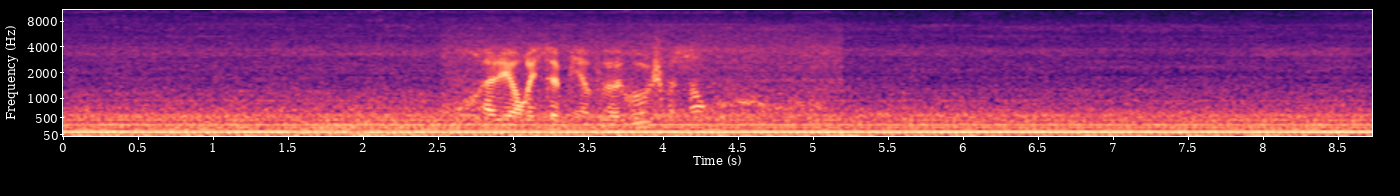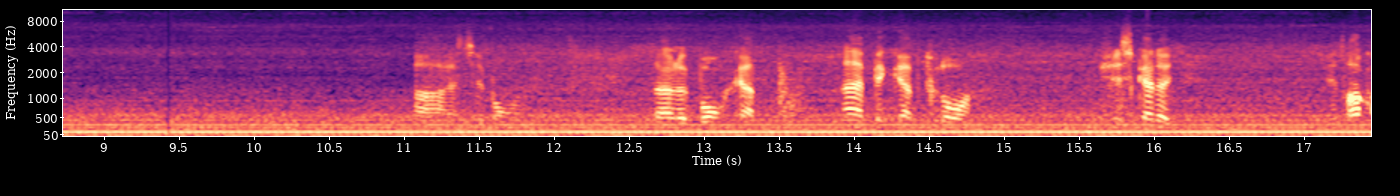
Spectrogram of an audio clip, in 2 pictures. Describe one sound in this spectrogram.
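A small plane's engine drones steadily inside the cabin.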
